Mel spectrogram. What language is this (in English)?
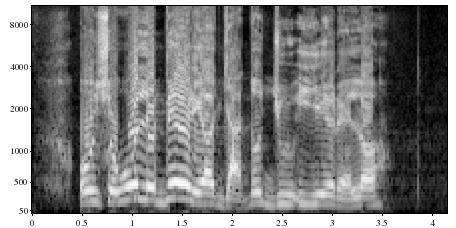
Yoruba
